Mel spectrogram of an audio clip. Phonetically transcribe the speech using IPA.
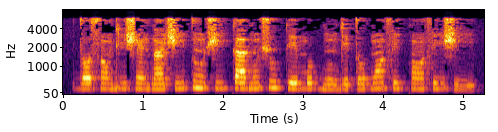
dɔ˨sɔ̃˨ ɡi˨ʃɛ̃˨ɡ͡bã˨ʃi˨˦ tũ˦˨ʃi˧ ka˦ ɡũ˧ʃu˦ke˧ mo˧ɡ͡bũ˨ ɡe˨to˨˦bɔ̃˦si˧ kɔ̃˧si˧ʃi˨

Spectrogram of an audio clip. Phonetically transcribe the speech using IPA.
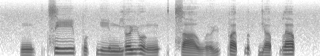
ŋɪ˨˥k̚t͡siː˥ pʊ˨˥k̚iː˧m jɵ˥ɥʊ˨˧ŋ | t͡saː˨˩wɵ˨˥ɥpɐ˨˥t̚ ʊ˨k̚jɐ˨˥p̚lɐ˥p̚

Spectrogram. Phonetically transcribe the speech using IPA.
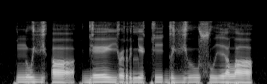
nuvʲəʔɑː | ɡeːjə˞rlʲɛ kiɡɘ vʲuː sʷiː lˠɑ

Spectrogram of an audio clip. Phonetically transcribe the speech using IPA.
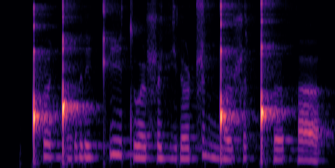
ǃʰɵə̯ɡ͡ǃɐri kʼi tuə̯ʂəvʲɵɾɵ ʈ͡ʂəŋ͡ǃɵ ʂəǃʰɵ hɐ

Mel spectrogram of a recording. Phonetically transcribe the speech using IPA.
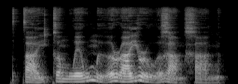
t̪a˨˩˦jkə˧m we˧˥wmɨ˨˩˦ə̯ɹa˧˥j ɹu˨˩˦ə̯ɣa˨˩˨mxa˨˩˨ŋ

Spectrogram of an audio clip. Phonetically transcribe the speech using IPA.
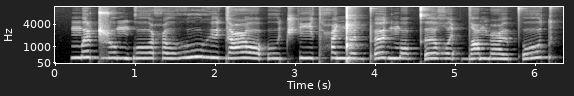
mə ɖ͡ʐomɡoħo ɦuɦy dəʕɔʔu t͡ʃʼid ħiŋ͡ǃœdpʼœdmɔ kʼəʁʷiʔ dˤomʕø pʼod

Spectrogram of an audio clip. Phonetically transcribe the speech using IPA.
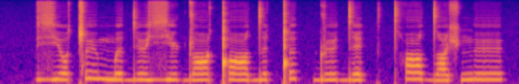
zʲɔ˨ǀø˦mə˨d̪ø˨ zʲe˨ɖɑ˨ǃɑ˨ d̪ə˨ǃə˦kɖø˨ d̪ɛ˨kt̪ʰɑ˦ d̪ɑ˨ʃŋø˦

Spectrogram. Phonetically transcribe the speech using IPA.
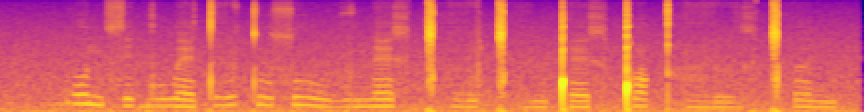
bonsɪ ɡuwɛtɛ̤v tusuwṳv nɛx ǀʰə̤v ǀʰə̤nǃɛxǃo qʰɛ̤ və̤xǀʰən

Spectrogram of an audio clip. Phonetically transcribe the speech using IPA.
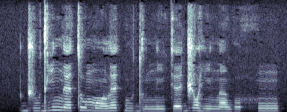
d͡ʒu˨di˨˦ nɛ˧to˧mɔ̃˨ lɛ˧k͡pu˨ du˨nĩ˨kɛ˨˦ d͡ʒɔ˦˨jĩ˨ nã˨wo˨ hũ˧

